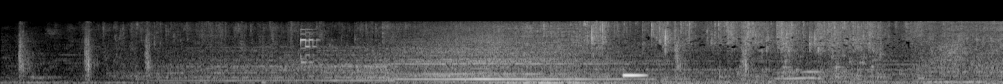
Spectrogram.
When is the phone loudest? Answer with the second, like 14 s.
6 s.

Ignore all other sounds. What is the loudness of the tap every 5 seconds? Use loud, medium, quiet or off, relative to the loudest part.
quiet, loud.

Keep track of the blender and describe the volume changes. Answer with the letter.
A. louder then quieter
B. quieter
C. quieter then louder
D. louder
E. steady
A.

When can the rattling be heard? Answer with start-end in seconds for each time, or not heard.
0.1-1.6, 6.7-7.6.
